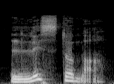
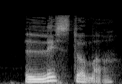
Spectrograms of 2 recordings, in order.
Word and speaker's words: estomac: L'estomac. L'estomac, okay, same thing here, final C not pronounced, and then M means that this word, estomac, is masculine, okay?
